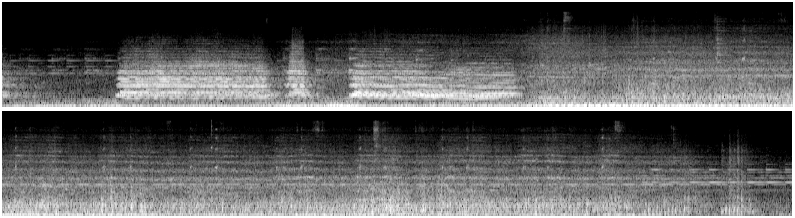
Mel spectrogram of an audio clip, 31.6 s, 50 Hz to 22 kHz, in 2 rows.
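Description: An Amtrak P42DC diesel locomotive horn sounds a long blast, a short one and a final long blast, finishing the grade-crossing warning. The train then passes close by, with the engine rumbling and the wheels of the bi-level Superliner cars clicking steadily over the rail joints.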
